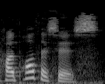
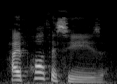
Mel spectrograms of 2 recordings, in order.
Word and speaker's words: hypothesis: e 后面发 z，本来是 hypothesis， s 变成 z，大声里面 hypothesis， hypothesis，就是把 s i s 换成 s e s 就好了。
